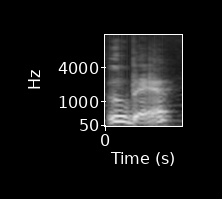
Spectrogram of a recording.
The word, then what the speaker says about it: ube: It's pronounced ube.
